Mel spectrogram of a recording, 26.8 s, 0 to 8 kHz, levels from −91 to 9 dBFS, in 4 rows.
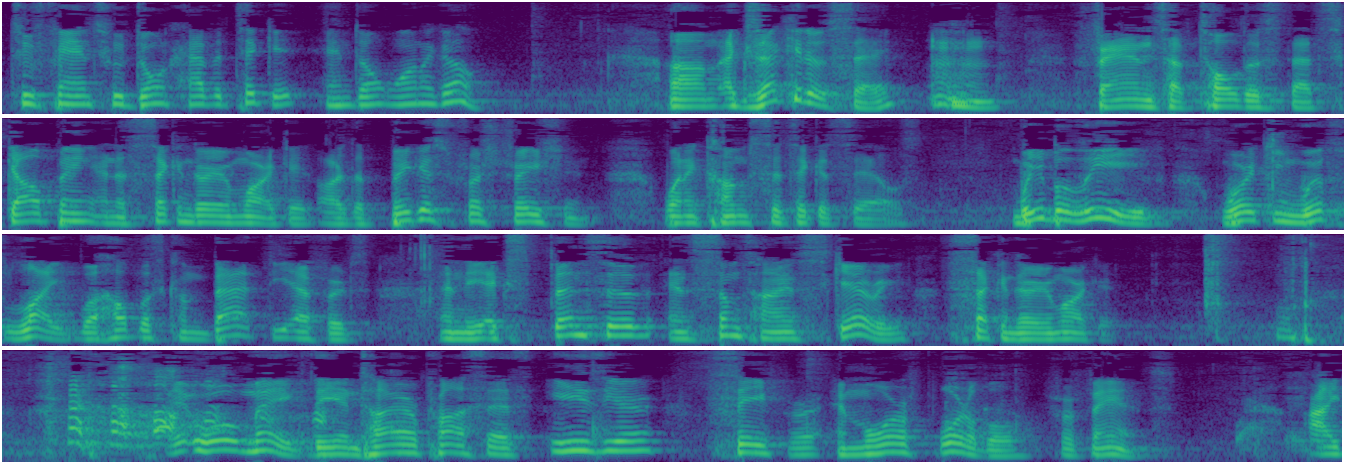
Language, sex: English, male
